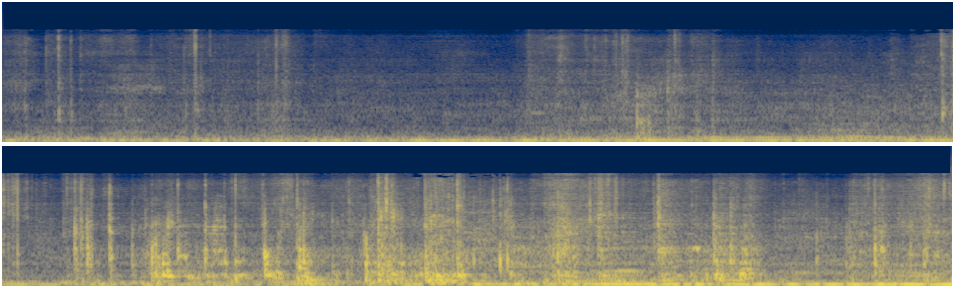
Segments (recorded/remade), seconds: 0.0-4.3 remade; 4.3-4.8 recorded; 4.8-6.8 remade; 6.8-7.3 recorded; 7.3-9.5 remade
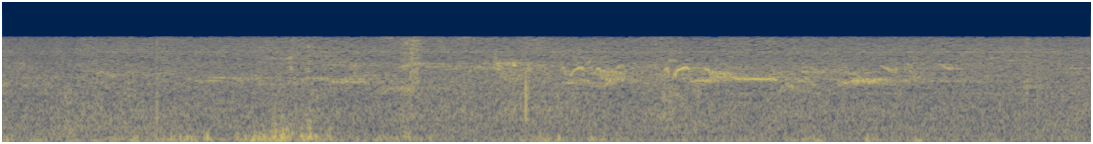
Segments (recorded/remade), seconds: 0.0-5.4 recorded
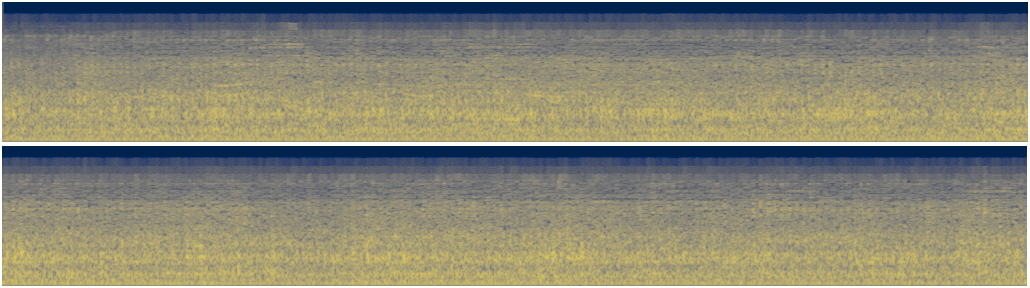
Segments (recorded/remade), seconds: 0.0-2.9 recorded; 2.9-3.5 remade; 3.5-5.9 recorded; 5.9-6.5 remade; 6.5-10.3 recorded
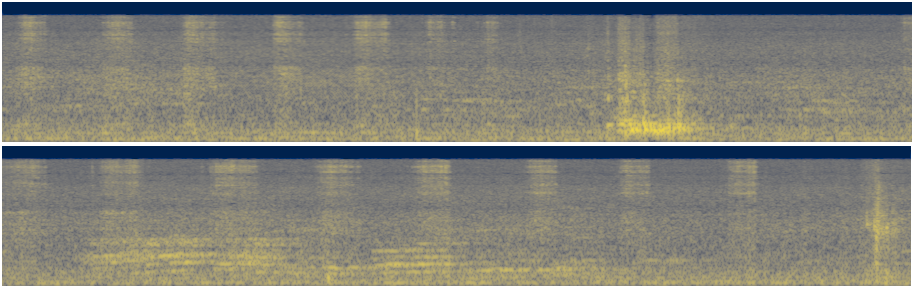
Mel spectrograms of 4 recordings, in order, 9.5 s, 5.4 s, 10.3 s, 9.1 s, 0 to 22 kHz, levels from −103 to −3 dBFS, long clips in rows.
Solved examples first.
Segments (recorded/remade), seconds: 0.0-1.1 recorded; 1.1-2.1 remade; 2.1-9.1 recorded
